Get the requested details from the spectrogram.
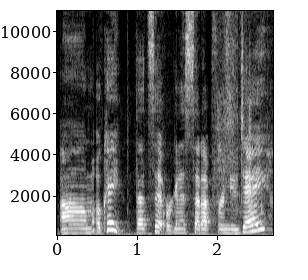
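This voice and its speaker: A young female vlogger from Florida and Costa Rica chats casually and upbeat while walking through her journal setup at home, laughing often. Her medium-pitched voice is brisk and sharp-toned, with lively intonation.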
